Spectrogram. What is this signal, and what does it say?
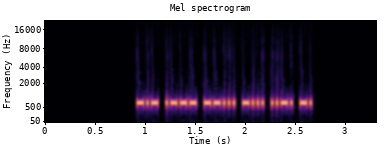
Morse code, heard as a keyed tone, about 51 wpm, 700 Hz. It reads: KJ7BFN
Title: USA Call Signs - 6 Characters - Repeated 3x - 50wpm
